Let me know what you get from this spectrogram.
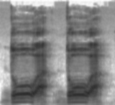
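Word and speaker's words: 童話: 발음은 도와.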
